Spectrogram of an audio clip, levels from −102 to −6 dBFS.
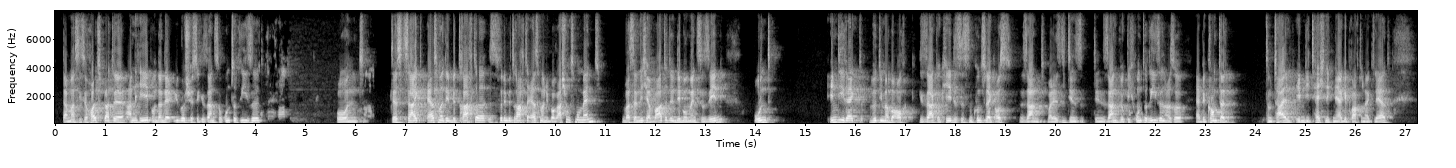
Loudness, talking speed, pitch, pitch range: -17 LUFS, 150 wpm, 130 Hz, 120-145 Hz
